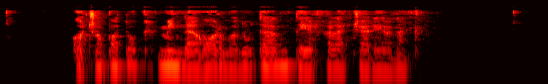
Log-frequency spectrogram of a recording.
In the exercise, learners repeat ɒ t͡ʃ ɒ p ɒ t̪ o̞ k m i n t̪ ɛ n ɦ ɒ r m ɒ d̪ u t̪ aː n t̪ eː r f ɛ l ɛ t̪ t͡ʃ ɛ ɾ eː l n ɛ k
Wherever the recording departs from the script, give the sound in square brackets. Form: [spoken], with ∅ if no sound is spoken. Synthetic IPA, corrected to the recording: ɒ t͡ʃ ɒ p ɒ t̪ o̞ k m i n [d̪] ɛ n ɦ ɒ r m ɒ d̪ u t̪ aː n t̪ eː r f ɛ l ɛ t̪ t͡ʃ ɛ ɾ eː l n ɛ k

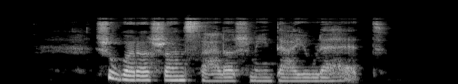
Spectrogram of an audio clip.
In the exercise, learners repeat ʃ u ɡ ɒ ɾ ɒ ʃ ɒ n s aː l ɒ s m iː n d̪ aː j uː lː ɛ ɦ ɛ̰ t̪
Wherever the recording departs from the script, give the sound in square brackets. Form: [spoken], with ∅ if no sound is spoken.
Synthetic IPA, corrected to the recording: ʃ u ɡ ɒ ɾ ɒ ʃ ɒ n s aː l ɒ [ʃ] m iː n [t̪] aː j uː [l] ɛ ɦ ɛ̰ t̪

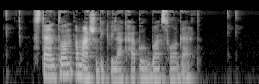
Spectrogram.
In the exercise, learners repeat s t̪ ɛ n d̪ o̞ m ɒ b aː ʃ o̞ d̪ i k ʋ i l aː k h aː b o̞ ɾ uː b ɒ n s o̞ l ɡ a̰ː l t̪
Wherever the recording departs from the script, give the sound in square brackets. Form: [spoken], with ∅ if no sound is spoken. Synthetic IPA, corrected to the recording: s t̪ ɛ n [t̪] o̞ [n] ɒ [m] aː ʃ o̞ d̪ i k ʋ i l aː k h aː b o̞ ɾ uː b ɒ n s o̞ l ɡ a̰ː l t̪

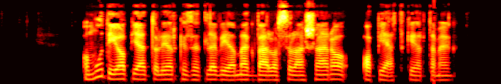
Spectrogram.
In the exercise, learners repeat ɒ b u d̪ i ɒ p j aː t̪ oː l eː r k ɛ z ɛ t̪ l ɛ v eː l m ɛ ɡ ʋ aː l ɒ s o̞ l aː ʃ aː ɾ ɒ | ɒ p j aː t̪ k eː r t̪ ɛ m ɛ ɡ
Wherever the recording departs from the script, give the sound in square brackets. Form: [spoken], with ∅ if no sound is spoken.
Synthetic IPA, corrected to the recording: ɒ [m] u d̪ i ɒ p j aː t̪ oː l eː r k ɛ z ɛ t̪ l ɛ v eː l m ɛ ɡ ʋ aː l ɒ s o̞ l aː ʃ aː ɾ ɒ | ɒ p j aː t̪ k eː r t̪ ɛ m ɛ ɡ

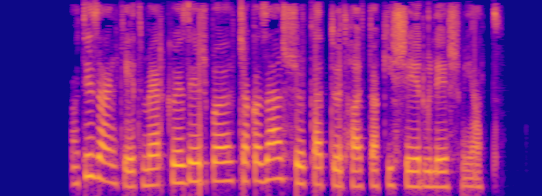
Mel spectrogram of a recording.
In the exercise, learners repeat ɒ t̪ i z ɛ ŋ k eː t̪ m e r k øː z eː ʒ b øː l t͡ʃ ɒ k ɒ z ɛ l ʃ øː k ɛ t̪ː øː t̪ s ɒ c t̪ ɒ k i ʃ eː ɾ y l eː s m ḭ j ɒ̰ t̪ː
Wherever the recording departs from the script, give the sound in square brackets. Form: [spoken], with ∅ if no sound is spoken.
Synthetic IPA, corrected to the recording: ɒ t̪ i z ɛ ŋ k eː t̪ m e r k øː z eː ʒ b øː l t͡ʃ ɒ k ɒ z ɛ l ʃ øː k ɛ t̪ː øː t̪ [h] ɒ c t̪ ɒ k i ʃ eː ɾ y l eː [ʃ] m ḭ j ɒ̰ t̪ː

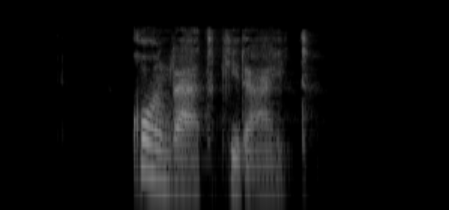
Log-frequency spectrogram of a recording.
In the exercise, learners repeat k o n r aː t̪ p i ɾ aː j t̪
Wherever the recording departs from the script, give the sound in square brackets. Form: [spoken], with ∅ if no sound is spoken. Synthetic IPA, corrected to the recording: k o n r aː t̪ [k] i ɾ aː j t̪

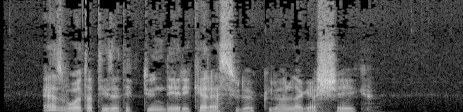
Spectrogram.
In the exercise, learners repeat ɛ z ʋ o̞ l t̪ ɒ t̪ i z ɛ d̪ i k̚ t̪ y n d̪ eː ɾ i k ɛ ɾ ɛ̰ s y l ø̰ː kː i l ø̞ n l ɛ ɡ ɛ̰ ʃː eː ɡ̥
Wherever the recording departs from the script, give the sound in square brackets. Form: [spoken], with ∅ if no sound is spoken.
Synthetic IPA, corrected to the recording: ɛ z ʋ o̞ l t̪ ɒ t̪ i z ɛ d̪ i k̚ t̪ y n d̪ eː ɾ i k ɛ ɾ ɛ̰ s y l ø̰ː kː [y] l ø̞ n l ɛ ɡ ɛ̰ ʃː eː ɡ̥

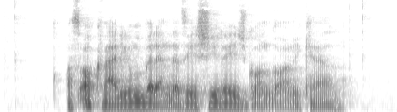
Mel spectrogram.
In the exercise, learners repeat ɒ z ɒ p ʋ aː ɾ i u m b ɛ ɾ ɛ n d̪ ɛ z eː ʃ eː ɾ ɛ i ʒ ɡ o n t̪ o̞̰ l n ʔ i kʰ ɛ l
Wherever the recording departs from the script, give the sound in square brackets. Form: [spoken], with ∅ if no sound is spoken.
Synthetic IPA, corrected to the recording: ɒ z ɒ [k] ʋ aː ɾ i u m b ɛ ɾ ɛ n d̪ ɛ z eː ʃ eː ɾ ɛ i ʒ ɡ o n [d̪] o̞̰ l n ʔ i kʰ ɛ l

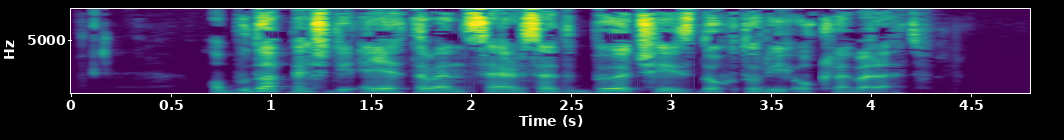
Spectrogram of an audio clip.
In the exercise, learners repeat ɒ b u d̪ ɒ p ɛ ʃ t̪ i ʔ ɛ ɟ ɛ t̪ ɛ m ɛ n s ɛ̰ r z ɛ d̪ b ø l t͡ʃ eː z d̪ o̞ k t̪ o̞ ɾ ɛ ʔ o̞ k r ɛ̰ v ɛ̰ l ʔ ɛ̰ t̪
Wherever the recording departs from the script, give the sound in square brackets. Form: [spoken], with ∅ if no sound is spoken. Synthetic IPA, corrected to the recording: ɒ b u d̪ ɒ p ɛ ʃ t̪ i ʔ ɛ ɟ ɛ t̪ ɛ m ɛ n s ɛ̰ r z ɛ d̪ b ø l t͡ʃ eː z d̪ o̞ k t̪ o̞ ɾ [i] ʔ o̞ k [l] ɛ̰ v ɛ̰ l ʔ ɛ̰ t̪

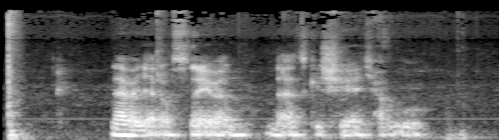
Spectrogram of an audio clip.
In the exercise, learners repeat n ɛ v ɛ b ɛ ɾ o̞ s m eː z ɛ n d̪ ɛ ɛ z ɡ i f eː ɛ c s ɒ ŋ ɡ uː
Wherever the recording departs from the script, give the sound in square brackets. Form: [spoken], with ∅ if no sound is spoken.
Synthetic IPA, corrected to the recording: n ɛ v ɛ [ɟ] ɛ ɾ o̞ s [n] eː [v] ɛ n d̪ ɛ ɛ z [k] i [ʃ] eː ɛ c [h] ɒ ŋ ɡ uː

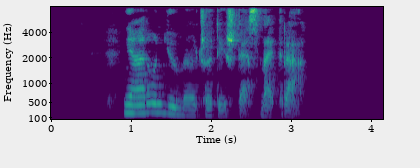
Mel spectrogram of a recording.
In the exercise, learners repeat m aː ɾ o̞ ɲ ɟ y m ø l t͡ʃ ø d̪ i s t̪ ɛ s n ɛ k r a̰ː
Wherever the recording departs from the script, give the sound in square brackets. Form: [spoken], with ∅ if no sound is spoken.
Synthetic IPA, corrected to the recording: [ɲ] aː ɾ o̞ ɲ ɟ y m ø l t͡ʃ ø [t̪] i [ʃ] t̪ ɛ s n ɛ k r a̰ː

